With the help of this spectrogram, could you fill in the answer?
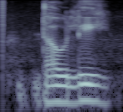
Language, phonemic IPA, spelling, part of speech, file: Pashto, /ɖəʊˈli/, ډولي, adjective, ډولي.ogg
- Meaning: fashionable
